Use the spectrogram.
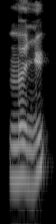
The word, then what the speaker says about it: menu: Next word, menu. This word looks familiar, but the French pronunciation is a bit different.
